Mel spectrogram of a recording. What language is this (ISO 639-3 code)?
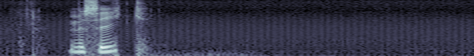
swe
